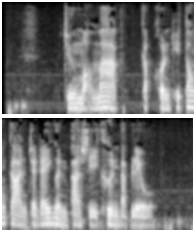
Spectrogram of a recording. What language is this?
Thai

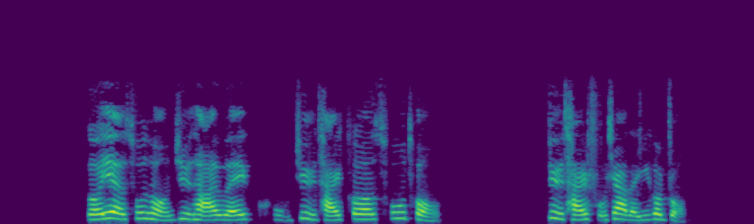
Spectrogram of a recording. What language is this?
Chinese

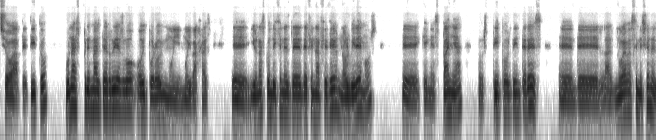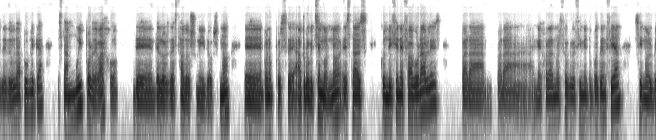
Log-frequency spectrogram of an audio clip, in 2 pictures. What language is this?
Spanish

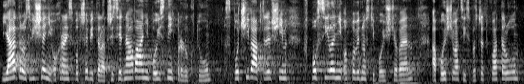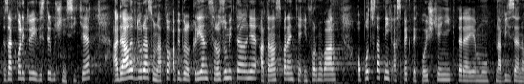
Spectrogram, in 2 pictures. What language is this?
Czech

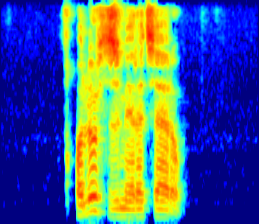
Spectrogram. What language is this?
Kabyle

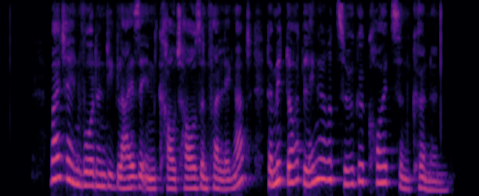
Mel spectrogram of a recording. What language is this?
German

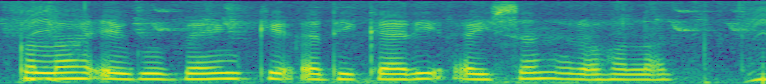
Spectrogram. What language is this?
Bhojpuri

